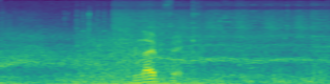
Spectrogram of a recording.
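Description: A blade slashes through the air with a sharp whoosh.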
